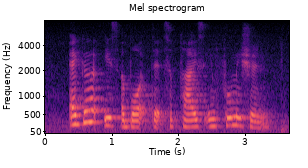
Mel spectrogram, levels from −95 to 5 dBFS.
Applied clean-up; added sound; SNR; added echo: none; none; none; none.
